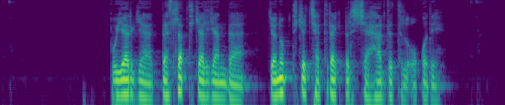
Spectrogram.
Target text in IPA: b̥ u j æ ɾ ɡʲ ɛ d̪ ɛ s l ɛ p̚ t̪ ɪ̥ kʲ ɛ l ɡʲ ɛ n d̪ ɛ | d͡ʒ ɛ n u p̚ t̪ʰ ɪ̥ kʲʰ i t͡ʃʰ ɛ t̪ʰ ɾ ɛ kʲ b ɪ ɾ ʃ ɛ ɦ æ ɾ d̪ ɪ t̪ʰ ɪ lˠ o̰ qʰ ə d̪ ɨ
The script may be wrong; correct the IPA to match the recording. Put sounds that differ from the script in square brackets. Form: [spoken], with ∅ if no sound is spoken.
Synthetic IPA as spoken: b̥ u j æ ɾ ɡʲ ɛ d̪ ɛ s l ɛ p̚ [t̪ʰ] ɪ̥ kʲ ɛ l ɡʲ ɛ n d̪ ɛ | d͡ʒ ɛ n u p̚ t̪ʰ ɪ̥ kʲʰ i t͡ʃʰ ɛ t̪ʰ ɾ ɛ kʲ b ɪ ɾ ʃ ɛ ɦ æ ɾ d̪ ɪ t̪ʰ ɪ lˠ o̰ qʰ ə d̪ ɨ

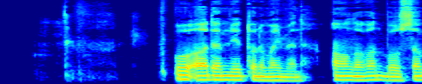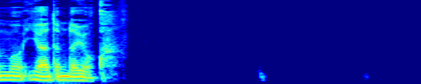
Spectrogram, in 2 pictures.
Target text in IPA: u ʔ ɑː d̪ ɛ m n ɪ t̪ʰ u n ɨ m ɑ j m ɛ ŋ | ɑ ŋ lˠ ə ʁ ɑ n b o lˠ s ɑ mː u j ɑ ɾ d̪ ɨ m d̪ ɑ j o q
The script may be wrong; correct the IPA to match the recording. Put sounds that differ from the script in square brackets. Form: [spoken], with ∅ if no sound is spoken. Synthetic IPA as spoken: u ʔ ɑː d̪ ɛ m n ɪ t̪ʰ [o] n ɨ m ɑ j m ɛ [n] | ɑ ŋ lˠ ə ʁ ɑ n b o lˠ s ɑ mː u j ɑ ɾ d̪ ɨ m d̪ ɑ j o q

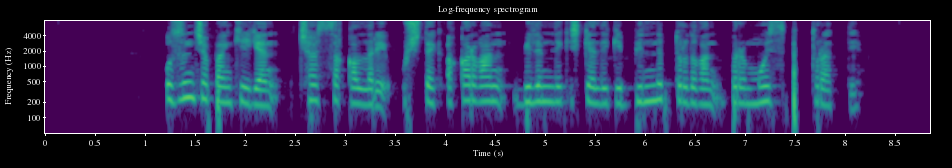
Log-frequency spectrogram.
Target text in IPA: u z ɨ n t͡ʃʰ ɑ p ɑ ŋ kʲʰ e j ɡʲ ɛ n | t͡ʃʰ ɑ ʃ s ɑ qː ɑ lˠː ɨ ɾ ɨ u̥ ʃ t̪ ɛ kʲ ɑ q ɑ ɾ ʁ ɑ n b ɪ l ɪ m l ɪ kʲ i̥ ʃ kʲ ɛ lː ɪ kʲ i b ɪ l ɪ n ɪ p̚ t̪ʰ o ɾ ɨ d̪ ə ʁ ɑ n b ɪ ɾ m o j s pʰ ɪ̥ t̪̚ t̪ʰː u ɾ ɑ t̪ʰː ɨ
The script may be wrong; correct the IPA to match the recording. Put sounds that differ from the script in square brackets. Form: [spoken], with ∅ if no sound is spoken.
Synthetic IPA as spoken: u z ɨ n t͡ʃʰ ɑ p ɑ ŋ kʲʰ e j ɡʲ ɛ n | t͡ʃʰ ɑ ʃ s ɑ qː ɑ lˠː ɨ ɾ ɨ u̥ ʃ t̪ ɛ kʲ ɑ q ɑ ɾ ʁ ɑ n b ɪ l ɪ m l ɪ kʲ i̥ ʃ kʲ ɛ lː ɪ kʲ i b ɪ l ɪ n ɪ p̚ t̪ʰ [u] ɾ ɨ d̪ ə ʁ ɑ n b ɪ ɾ m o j s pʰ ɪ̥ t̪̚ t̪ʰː u ɾ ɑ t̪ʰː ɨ

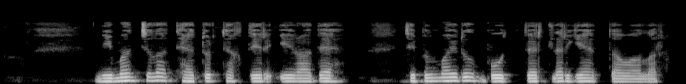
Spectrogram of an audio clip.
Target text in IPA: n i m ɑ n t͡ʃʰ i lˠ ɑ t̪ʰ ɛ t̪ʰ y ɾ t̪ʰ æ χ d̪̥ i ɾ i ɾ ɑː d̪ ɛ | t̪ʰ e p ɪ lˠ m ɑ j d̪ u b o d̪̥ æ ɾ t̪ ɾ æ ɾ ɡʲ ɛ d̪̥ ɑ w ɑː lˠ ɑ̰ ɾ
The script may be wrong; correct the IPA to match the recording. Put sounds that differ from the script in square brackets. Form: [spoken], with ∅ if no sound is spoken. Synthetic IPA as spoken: n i m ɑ n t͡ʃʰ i lˠ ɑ t̪ʰ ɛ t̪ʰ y ɾ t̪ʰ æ χ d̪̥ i ɾ i ɾ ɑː d̪ ɛ | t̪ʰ e p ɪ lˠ m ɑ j d̪ u b [u] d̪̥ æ ɾ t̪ [l] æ ɾ ɡʲ ɛ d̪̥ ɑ w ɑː lˠ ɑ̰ ɾ

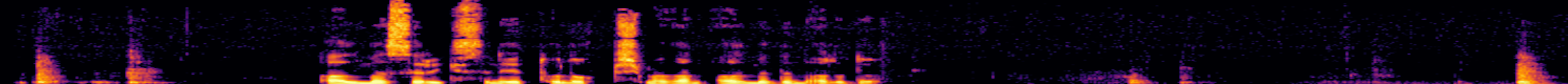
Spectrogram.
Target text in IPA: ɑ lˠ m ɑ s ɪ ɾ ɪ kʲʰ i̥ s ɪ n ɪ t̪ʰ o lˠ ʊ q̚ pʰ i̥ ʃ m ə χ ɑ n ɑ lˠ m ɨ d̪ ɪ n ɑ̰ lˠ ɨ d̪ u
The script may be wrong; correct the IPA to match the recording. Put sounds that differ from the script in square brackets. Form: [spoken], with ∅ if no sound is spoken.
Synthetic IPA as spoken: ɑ lˠ m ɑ s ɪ ɾ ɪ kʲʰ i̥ s ɪ n ɪ t̪ʰ o lˠ ʊ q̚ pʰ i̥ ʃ m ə [ʁ] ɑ n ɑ lˠ m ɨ d̪ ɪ n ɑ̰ lˠ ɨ d̪ u

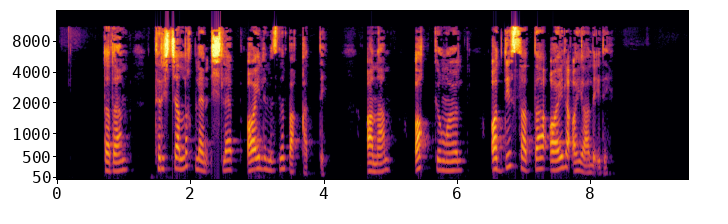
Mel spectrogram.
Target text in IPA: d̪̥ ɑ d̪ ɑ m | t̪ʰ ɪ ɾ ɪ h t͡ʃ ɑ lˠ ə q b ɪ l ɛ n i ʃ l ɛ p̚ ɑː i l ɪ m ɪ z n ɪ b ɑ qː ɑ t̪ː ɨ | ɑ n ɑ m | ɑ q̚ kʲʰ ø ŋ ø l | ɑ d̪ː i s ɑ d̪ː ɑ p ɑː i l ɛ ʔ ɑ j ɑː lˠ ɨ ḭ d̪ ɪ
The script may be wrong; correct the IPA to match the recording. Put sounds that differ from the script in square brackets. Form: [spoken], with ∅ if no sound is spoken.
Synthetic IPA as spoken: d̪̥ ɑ d̪ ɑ m | t̪ʰ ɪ ɾ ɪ [ʃ] t͡ʃ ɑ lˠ ə q b ɪ l ɛ n i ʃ l ɛ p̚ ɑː i l ɪ m ɪ z n ɪ b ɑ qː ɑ t̪ː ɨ | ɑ n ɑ m | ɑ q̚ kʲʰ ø ŋ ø l | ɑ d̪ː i s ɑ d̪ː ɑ [ʔ] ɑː i l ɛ ʔ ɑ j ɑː lˠ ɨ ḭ d̪ ɪ

